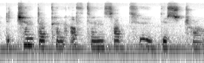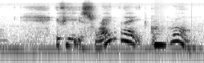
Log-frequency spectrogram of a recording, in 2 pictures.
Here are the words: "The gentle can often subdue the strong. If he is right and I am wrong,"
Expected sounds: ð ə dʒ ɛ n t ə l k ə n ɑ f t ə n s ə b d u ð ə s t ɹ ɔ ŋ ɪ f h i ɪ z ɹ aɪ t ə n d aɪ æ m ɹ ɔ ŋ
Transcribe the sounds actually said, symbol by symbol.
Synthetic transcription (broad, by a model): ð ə tʃ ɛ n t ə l k ə n ɑ f t ə n s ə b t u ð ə s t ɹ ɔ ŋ ɪ f h i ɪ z ɹ aɪ t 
